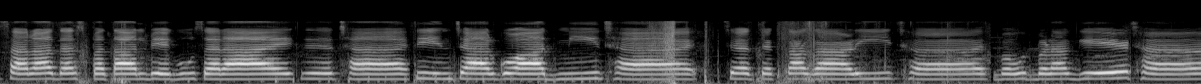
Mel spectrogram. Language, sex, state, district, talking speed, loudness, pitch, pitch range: Angika, female, Bihar, Begusarai, 85 wpm, -15 LUFS, 250 Hz, 245-260 Hz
